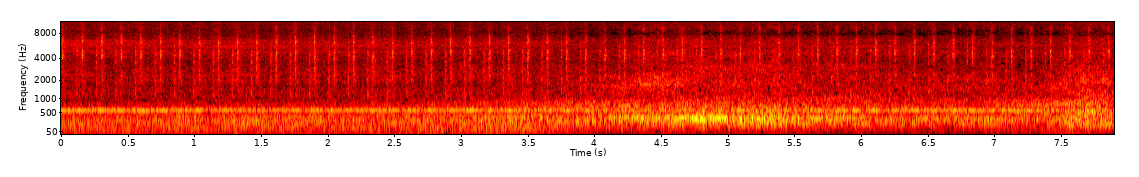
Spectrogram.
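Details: 2006 Chevy Aveo LS engine running with a quick, light, regular tick, about three to four per second; ticking source not yet pinned down.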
